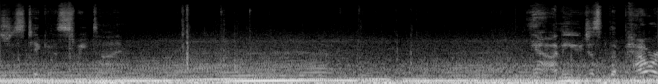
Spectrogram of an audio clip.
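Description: A 2024 Subaru WRX engine revs steadily under acceleration, a loud continuous drone that rises in pitch while overtaking another vehicle on the road, with a person talking over it throughout.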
